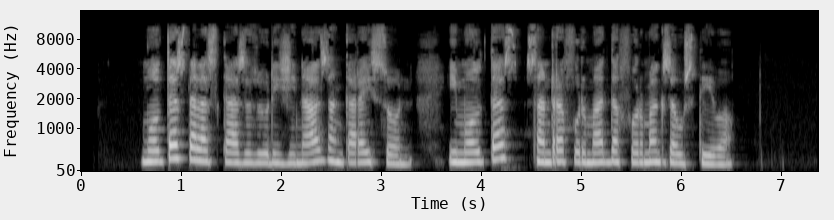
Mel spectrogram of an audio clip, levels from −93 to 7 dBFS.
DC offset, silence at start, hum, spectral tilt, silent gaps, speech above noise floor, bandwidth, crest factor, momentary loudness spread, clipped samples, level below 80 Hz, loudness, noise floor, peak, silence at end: under 0.1%; 0.6 s; none; -4 dB/octave; none; 50 dB; 11.5 kHz; 18 dB; 7 LU; under 0.1%; -72 dBFS; -21 LUFS; -71 dBFS; -4 dBFS; 0.9 s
